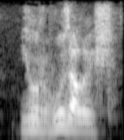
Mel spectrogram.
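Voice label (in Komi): "юр вузалысь" Komi, male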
